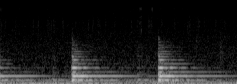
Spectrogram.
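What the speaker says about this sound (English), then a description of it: "they do pizzicato on their D string" Two cello pizzicato notes plucked on the D string ring out about a second apart, each with a sharp attack and a resonant, sustained low hum.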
